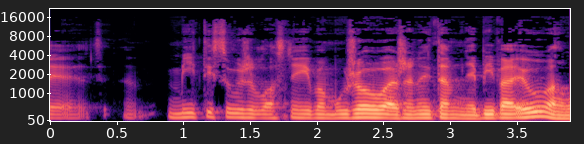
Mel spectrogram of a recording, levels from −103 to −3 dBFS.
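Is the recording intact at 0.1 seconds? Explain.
Yes, the speech at 0.1 s is intact, with no fault heard at that moment.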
